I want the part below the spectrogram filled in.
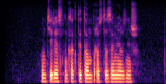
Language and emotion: Russian, neutral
